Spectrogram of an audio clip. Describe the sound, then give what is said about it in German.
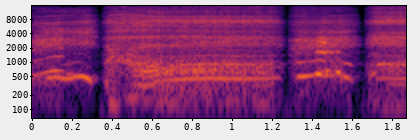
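Someone imitates Darth Vader's heavy, rasping breathing through a breathing mask, a long hissing wheeze followed by a few shorter ones, loud and without any talk. “Es war komplett ruhig und nur ich sitze da in diesem Zugabteil wie Darth Vader, weil er sein, das erste Mal seinen Atemanzug, Atemmaske kriegt ne? und, keucht da so.”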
